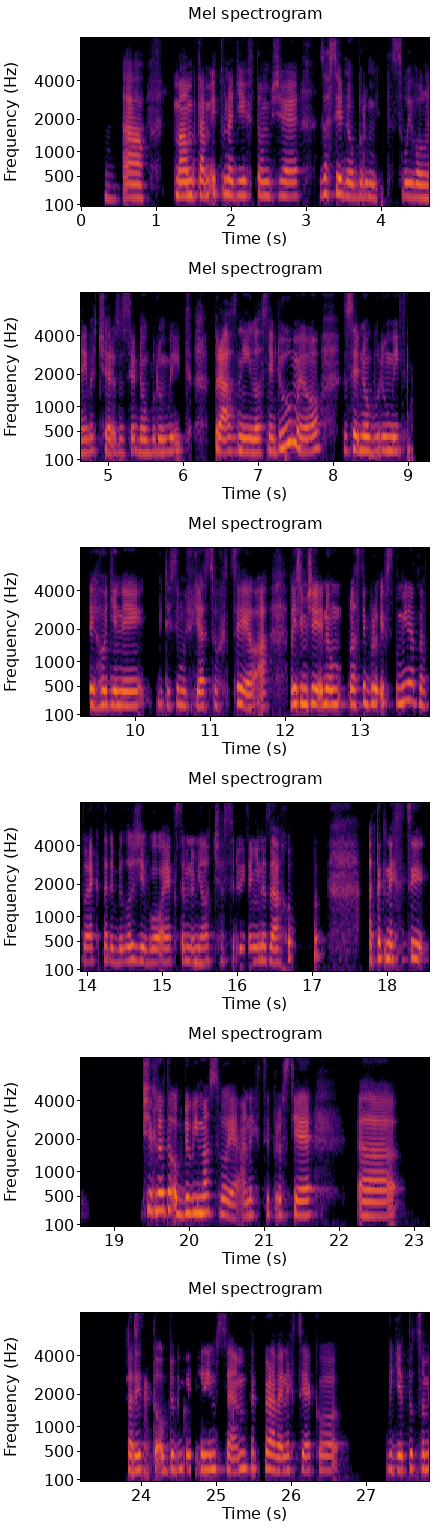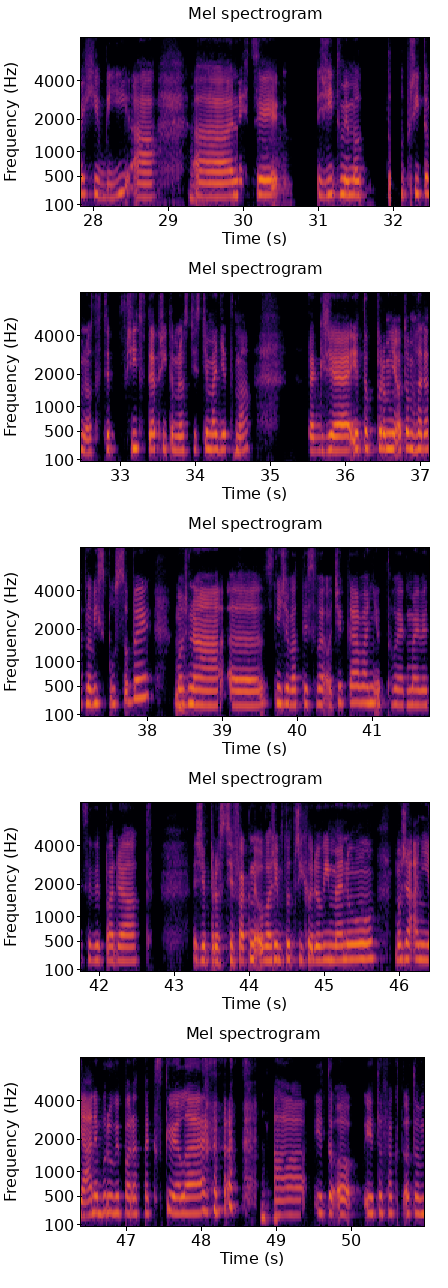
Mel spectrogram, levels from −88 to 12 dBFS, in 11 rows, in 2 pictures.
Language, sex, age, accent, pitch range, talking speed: Czech, female, 20-39, native, 205-235 Hz, 170 wpm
